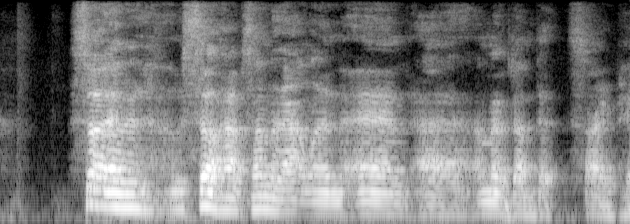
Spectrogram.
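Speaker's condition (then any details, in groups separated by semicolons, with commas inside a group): Brain injury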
